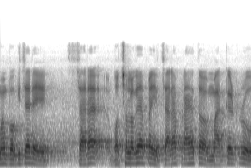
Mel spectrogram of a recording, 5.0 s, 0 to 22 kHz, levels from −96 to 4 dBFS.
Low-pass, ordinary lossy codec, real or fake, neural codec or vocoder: none; none; real; none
